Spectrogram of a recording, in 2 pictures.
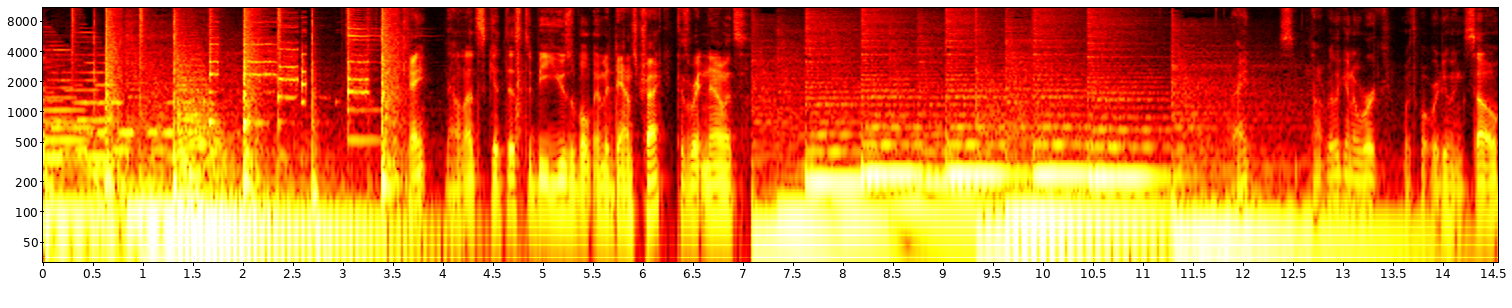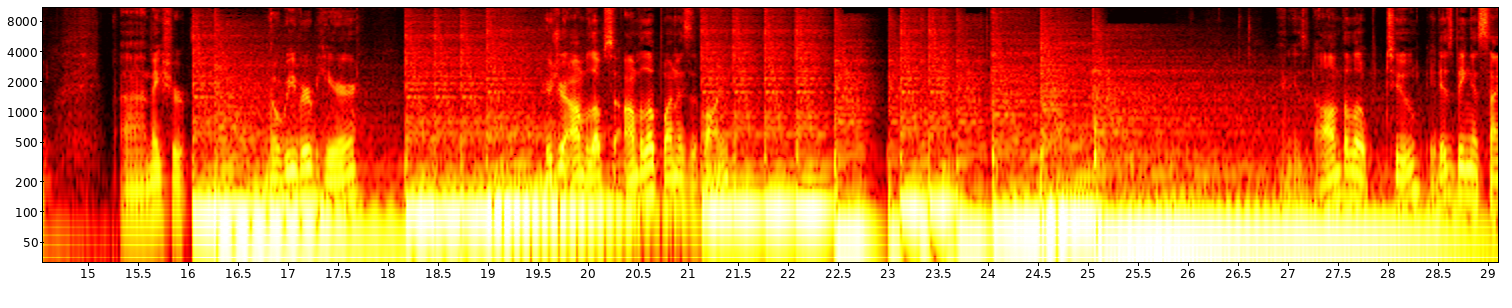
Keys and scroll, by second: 3.2 0.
